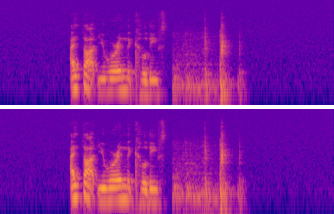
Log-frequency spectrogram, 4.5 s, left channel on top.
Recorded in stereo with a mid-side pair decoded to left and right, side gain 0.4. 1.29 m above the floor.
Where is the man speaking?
30° right, 1.1 m.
